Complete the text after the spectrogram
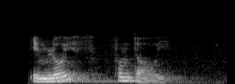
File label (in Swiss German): "lauf vum daj", alsace; meteo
